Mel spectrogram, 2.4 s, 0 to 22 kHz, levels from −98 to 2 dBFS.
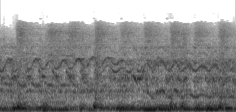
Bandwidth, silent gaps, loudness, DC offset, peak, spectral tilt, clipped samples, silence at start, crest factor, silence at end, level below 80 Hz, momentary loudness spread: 10 kHz; none; -14 LUFS; under 0.1%; -2 dBFS; -6 dB/octave; under 0.1%; 0 s; 10 dB; 0 s; -34 dBFS; 3 LU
